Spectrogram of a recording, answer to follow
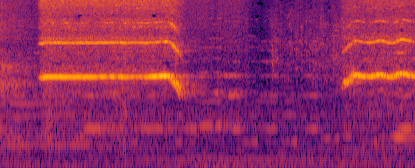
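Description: Two long, steady, high finger whistles, calling for a horse: the first drops in pitch as it ends, and the second starts near the end.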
